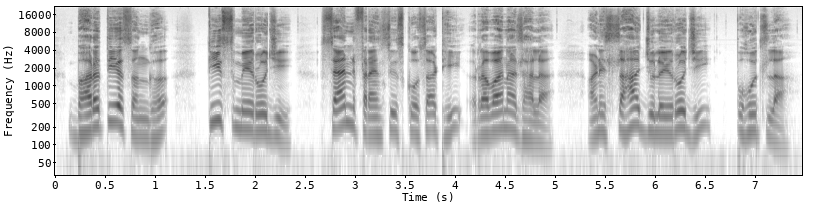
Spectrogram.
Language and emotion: Marathi, neutral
